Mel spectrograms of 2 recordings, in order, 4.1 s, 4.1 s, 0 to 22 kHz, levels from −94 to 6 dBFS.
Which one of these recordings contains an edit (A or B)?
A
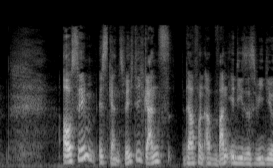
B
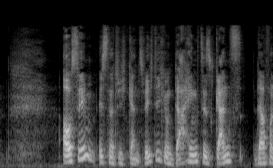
A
